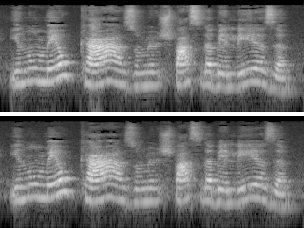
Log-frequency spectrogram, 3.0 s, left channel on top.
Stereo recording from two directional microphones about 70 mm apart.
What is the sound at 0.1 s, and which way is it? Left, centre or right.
Speech, left.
